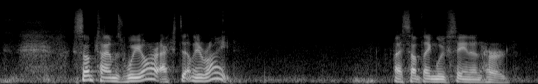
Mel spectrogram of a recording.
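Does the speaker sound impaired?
No.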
